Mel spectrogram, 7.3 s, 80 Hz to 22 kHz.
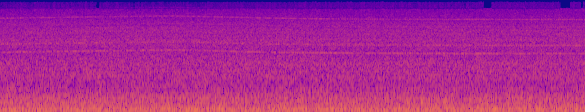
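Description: A MiG-29 jet engine held at 80% RPM in the DCS World flight simulator, a steady dense roar with a thin high whine running unchanged and loud throughout, with no voices.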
